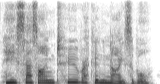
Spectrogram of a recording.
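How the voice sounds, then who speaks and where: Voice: medium pitch, expressive, moderate pace, a little mellow, slightly rough, dry recording, studio quality, voice pushed up. A narrator voicing a flustered, indignant young woman who protests bluntly, in an audiobook. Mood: exasperated. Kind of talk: audiobook character dialogue.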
